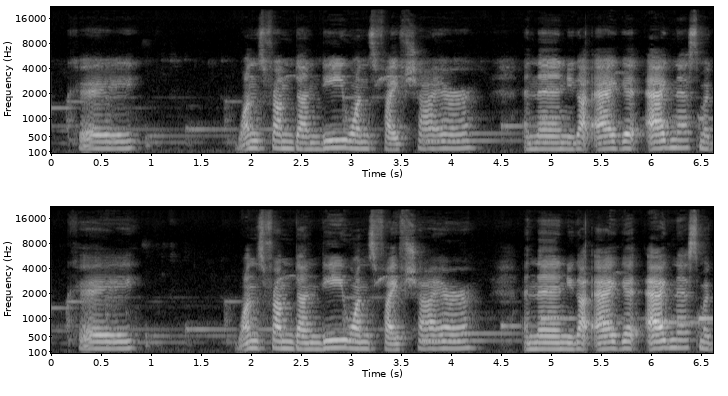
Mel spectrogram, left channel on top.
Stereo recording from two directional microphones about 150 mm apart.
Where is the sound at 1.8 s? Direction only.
25° right (ahead or behind).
